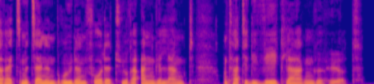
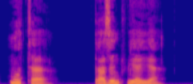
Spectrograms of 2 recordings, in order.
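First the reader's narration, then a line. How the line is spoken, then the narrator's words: Very calm. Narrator (German): sprach ganz ruhig der kleine Däumling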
